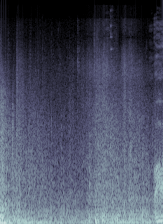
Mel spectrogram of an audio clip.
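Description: Naval cannons from the video game Ultimate Admiral: Age of Sail fire in a sea battle, creating a dense, continuous rumble of heavy booms and blasts that stays loud throughout.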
